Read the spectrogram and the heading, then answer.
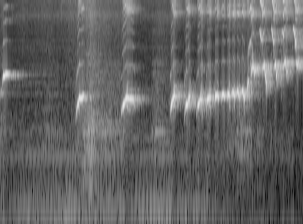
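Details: White-rumped shama singing to prompt other birds to answer; isolated falling whistles give way to a quickening series of repeated slurred notes that rise in pitch into a bright trilling phrase.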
